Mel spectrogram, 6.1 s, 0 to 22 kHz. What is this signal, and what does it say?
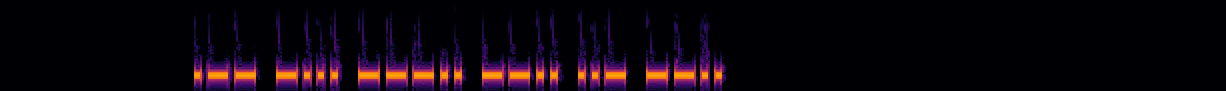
Morse code, heard as a keyed tone, about 36 wpm, 700 Hz. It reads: WB8ZUZ
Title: USA Call Signs - 6 Characters - Repeated 2x - 35wpm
